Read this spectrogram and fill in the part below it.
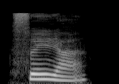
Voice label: "虽然", Chinese

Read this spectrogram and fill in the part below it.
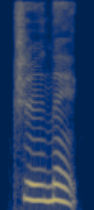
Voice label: "之内", Chinese

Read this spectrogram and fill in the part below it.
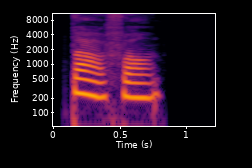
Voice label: "大方", Chinese

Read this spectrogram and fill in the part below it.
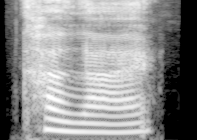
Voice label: "看来", Chinese

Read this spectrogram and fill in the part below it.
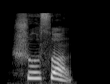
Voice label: "输送", Chinese

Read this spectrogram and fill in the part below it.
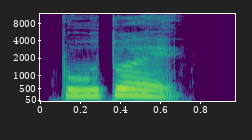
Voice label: "不对", Chinese

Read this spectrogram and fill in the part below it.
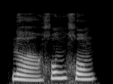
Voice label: "暖烘烘", Chinese

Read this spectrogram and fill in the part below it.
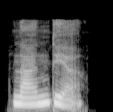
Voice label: "难点", Chinese

